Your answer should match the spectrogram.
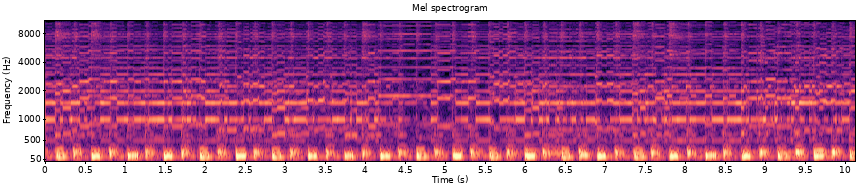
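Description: Amplified folk band playing kolo dance music: a held lead melody over a fast, even bass beat.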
